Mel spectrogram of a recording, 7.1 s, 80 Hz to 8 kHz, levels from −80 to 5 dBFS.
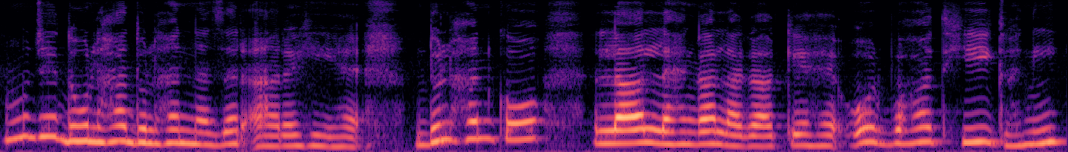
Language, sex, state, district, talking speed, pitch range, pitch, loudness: Hindi, female, Odisha, Sambalpur, 150 wpm, 215-280 Hz, 255 Hz, -17 LUFS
